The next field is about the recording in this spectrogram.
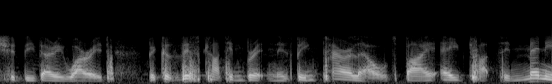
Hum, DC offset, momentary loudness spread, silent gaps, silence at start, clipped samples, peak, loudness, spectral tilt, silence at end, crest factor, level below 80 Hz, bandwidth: none; under 0.1%; 8 LU; none; 0 s; under 0.1%; -6 dBFS; -24 LUFS; -9 dB/octave; 0 s; 18 dB; -64 dBFS; 4 kHz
